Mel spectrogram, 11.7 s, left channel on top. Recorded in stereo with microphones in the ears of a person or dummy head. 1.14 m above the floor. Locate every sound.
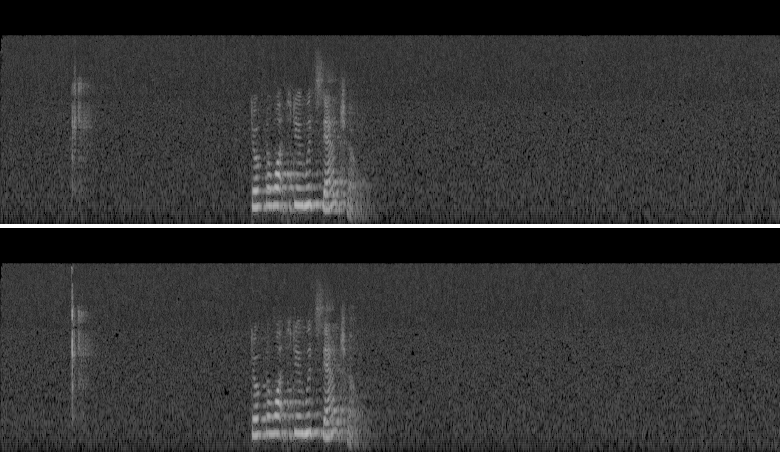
1.1 s a finger snap: 85° right, 5 m
3.8 s a woman speaking: centre (ahead or behind), 2.5 m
